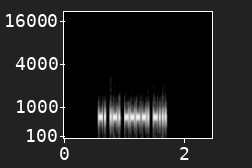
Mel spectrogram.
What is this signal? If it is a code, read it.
Morse code, heard as a keyed tone, about 52 wpm, 700 Hz. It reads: NR9B
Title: USA Call Signs - 4 Characters - 50wpm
